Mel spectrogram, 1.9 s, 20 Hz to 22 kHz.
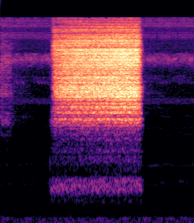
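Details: Barn owl fledgling on a nest box in Israel during a fight between young birds, 7 July 2021: a single harsh, hissing screech lasting about one second, sudden start and stop, then quiet.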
